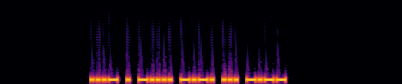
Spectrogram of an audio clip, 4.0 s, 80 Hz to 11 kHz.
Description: Morse code, heard as a keyed tone, about 40 wpm, 700 Hz. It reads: VE6CSY
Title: DXCC-100 Call Signs - 6 Characters - 40wpm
